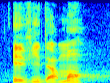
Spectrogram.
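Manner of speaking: "évidemment" said alone, weight on the final syllable; accent sur la dernière syllabe. Shown as a demonstration. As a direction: stress the last syllable of "évidemment". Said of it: "l'accent tombe à la dernière syllabe". (« évidemment », accent tonique final)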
